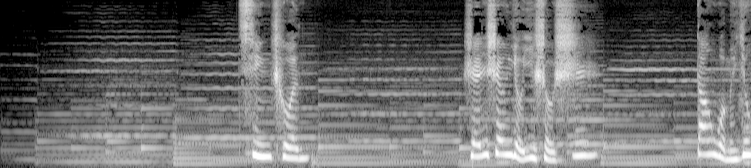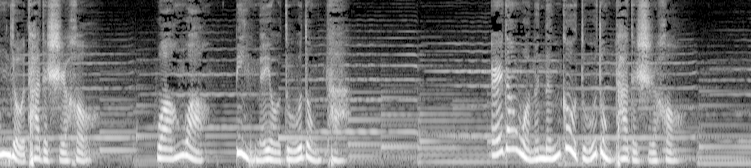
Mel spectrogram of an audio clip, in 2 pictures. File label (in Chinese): 诗歌朗诵青春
